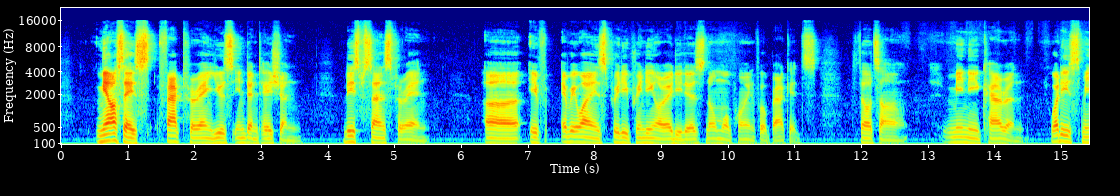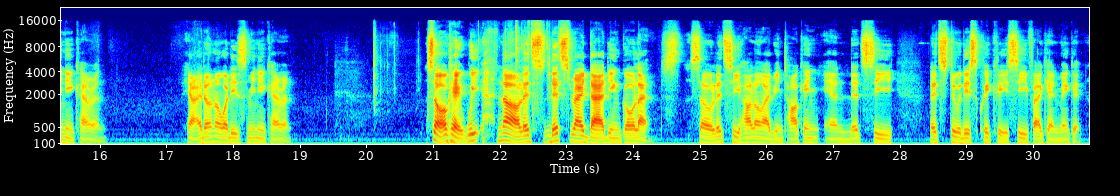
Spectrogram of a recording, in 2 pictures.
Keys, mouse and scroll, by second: 17.9-18.6 typing, 18.1 scroll up 8.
